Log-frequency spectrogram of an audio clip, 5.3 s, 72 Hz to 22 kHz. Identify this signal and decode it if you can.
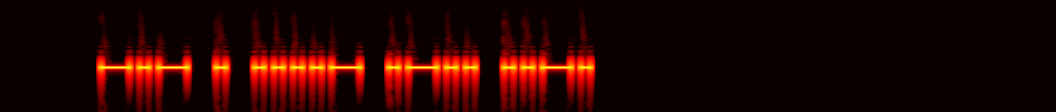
Morse code, heard as a keyed tone, about 25 wpm, 700 Hz. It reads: KE4LF
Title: USA Call Signs - 5 Characters - Repeated 2x - 25wpm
